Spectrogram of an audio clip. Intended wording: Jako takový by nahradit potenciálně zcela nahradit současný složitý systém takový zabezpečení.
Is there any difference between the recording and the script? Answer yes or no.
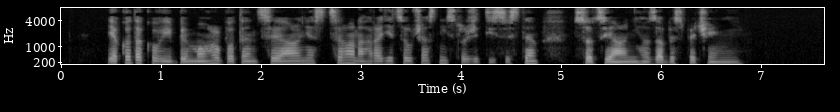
yes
